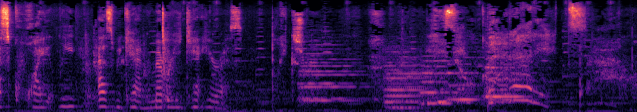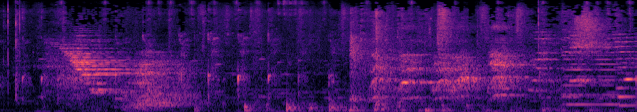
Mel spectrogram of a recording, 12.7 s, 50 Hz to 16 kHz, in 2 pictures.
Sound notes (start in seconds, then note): 2.8 whispering; 10.0 dog barking; 11.9 shouting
